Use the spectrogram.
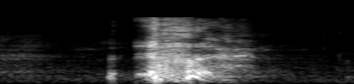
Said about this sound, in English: Could I convince somebody to get me some water, or I'm going to be coughing like crazy?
